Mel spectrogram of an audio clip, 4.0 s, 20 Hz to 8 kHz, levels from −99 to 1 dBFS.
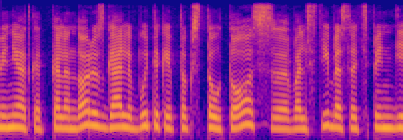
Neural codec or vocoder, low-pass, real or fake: codec, 44.1 kHz, 7.8 kbps, Pupu-Codec; 7.2 kHz; fake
